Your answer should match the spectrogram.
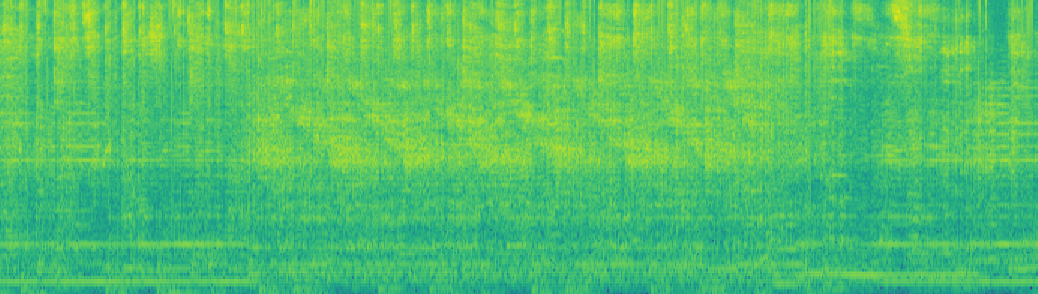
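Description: Live band music played loud in a club, with no vocals. A held low note drops out a couple of seconds in, a run of repeated falling high-pitched sweeps plays over the beat, and the low note comes back near the end.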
